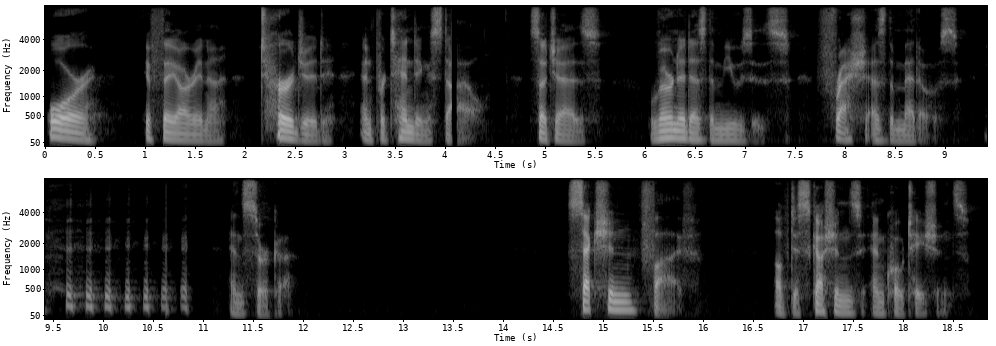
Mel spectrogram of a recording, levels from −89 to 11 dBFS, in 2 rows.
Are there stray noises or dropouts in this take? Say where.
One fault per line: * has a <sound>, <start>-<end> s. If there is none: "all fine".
* has a dropout, 4.1-4.1 s
* has a laugh, 9.4-10.9 s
